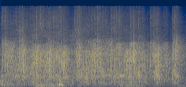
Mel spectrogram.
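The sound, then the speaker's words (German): A crowd applauds steadily to welcome a talk show guest, many hands clapping in a dense, continuous patter that stays fairly loud throughout, with no one speaking over it. “Ich bitte nur noch einen Applaus”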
